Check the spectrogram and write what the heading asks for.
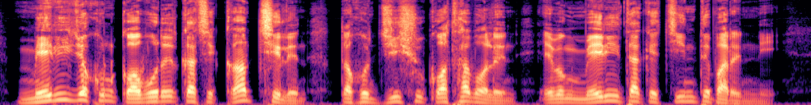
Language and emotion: Bengali, neutral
